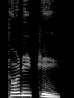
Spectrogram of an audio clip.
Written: ತೊಡಿಕೆ

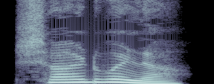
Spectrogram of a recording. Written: ಶಾಡ್ವಳ

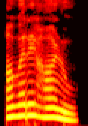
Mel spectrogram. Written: ಅವರೆಹಾಳು

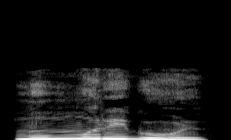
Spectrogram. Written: ಮುಮ್ಮುರಿಗೊಳ್

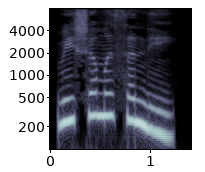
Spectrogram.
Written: ವಿಷಮಸಂಧಿ

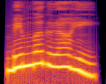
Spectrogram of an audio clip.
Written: ಬಿಂಬಗ್ರ್ರಾಹಿ

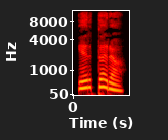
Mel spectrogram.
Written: ಏರುತೆರೆ

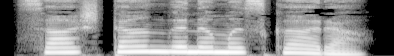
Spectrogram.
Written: ಸಾಷ್ಟಾಂಗನಮಸ್ಕಾರ

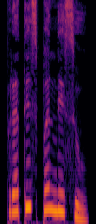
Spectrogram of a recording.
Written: ಪ್ರತಿಸ್ಪಂದಿಸು

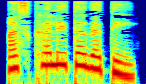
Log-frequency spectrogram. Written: ಅಸ್ಖಲಿತಗತಿ

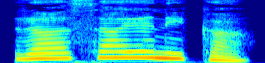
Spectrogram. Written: ರಾಸಾಯನಿಕ

